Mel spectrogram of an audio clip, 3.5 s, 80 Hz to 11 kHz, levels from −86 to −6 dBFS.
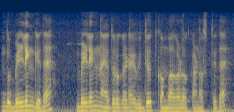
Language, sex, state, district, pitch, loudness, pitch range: Kannada, male, Karnataka, Bangalore, 115 Hz, -20 LUFS, 105-125 Hz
